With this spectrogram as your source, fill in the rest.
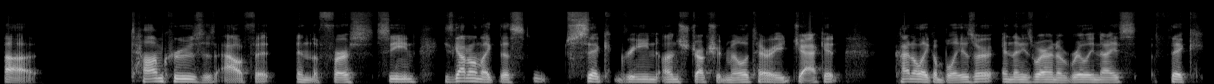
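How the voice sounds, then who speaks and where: Low, gravelly man chatting. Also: fairly even intonation, a little slow, fairly bright tone, dry recording, clean studio sound. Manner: enthusiastic, slangy. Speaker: podcast host. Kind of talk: casual film discussion.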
